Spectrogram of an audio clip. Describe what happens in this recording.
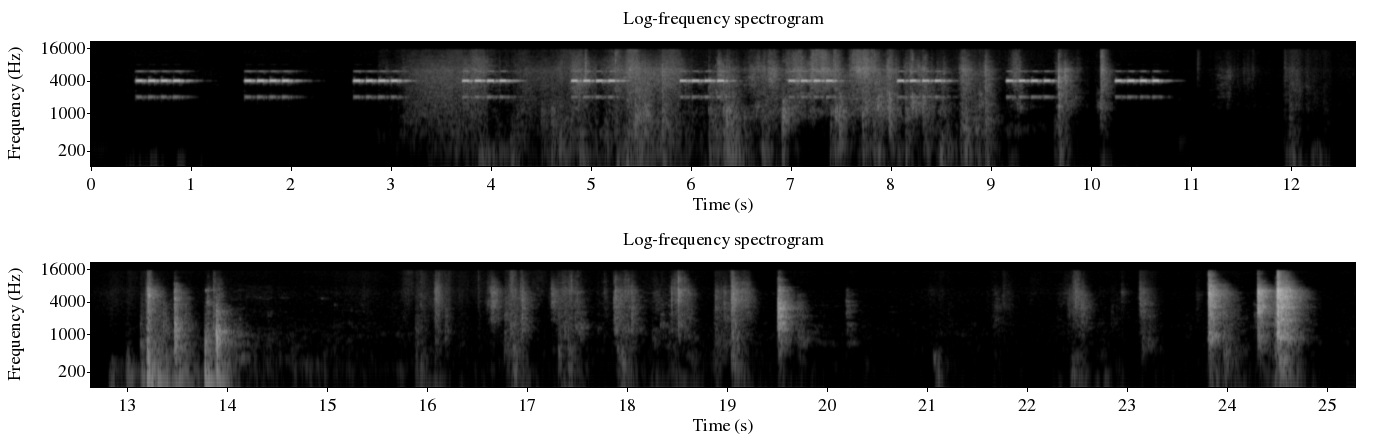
Alarm rang. I sat up, put on my slippers and turned off the alarm. I closed the window, walked to the batroom door, opened it, walked in and closed the door.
